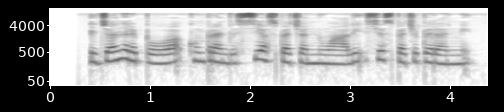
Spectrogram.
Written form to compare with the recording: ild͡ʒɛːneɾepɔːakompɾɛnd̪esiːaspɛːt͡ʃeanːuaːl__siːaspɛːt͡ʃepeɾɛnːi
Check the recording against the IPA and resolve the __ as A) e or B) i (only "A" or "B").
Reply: B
